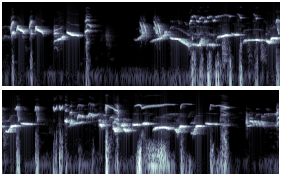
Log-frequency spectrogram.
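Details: Orange-headed thrush (anis kembang) in Indonesia, used to lure other thrushes into singing, pours out a rich, fast song of slurred whistles, sweeping notes and mimicked chips, with brief pauses between bursts.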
